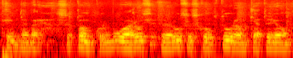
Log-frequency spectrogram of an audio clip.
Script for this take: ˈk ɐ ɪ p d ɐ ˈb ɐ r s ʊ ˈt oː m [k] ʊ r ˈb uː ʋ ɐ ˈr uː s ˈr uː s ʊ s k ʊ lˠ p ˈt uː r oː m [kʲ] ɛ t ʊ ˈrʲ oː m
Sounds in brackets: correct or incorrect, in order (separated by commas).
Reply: correct, correct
